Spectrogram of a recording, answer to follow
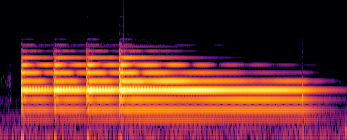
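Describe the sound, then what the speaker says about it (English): A bell in a hip-hop beat is struck four times in quick succession, its bright metallic tone ringing on and sustaining, then sounds once more softly before fading. "And then I added a bell."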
